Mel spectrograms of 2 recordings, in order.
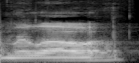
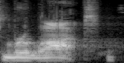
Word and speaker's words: Merlot: be released yet, but I had a Merllo. We were all bringing our own wine. I said, "It's Merlot, you know, very very Midwestern uh pronunciation of it."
